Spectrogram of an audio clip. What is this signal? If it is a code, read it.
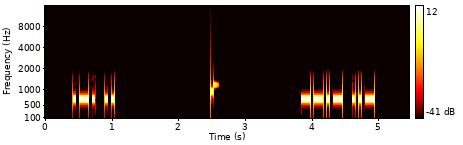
Morse code, heard as a keyed tone, about 25 wpm, 700 Hz. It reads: R I Q U
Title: Top Two Letter Combinations in Words 25wpm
